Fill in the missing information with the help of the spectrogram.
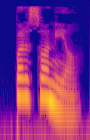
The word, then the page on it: personil: Indonesian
